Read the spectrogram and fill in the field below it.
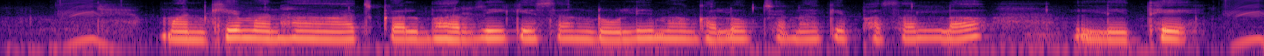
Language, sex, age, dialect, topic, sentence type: Chhattisgarhi, female, 18-24, Western/Budati/Khatahi, agriculture, statement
